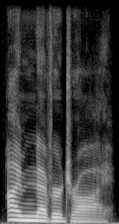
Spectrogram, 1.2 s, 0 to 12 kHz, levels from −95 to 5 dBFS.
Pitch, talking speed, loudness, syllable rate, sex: 185 Hz, 150 wpm, -14 LUFS, 3.8 syllables/s, female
